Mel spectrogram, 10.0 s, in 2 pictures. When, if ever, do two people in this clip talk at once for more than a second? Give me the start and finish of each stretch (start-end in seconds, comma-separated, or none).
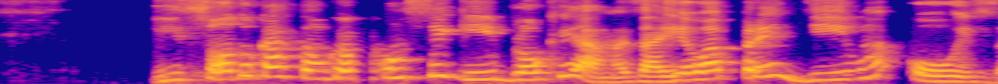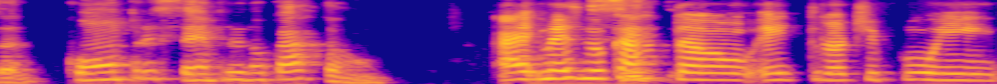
none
